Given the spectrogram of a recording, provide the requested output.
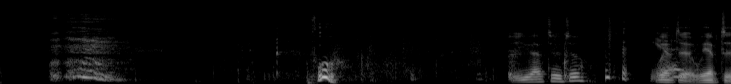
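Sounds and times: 
throat-clearing cough: 0.5s - 1.4s
speech: 3.1s - 3.5s, 5.2s - 7.3s.

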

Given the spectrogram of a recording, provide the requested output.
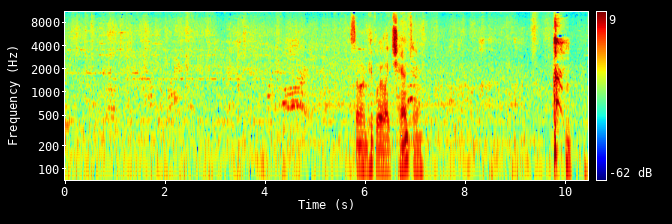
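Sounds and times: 
faint noise of a busy indoor space: 0.0s - 10.4s
speech: 5.8s - 7.3s
person coughing: 9.8s - 10.2s.

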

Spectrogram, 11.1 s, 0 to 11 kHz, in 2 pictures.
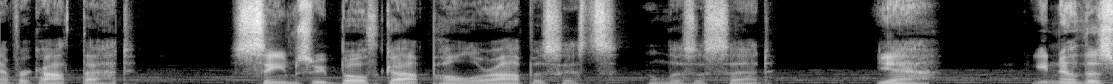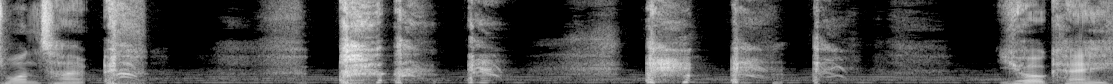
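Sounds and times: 
speech: 0.0s - 6.0s, 10.6s - 11.1s
person clearing throat: 6.1s - 6.4s, 7.2s - 8.1s, 8.8s - 9.9s
person coughing: 6.1s - 6.4s, 7.2s - 8.2s, 8.8s - 9.9s.

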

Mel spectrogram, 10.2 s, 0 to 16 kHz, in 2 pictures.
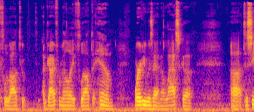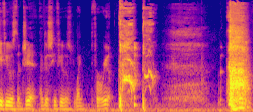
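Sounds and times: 
speech: 0.1s - 4.0s, 4.6s - 8.1s
person coughing from a tickle in the throat: 7.5s - 8.3s, 9.5s - 10.1s.

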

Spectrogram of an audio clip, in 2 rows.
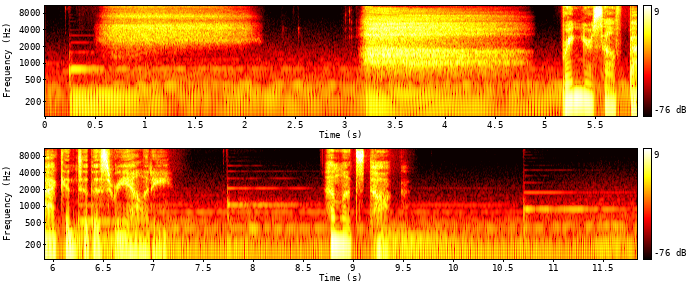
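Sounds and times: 
deep inhale and exhale: 0.5s - 2.1s, 3.2s - 4.9s
speech: 5.2s - 7.3s, 8.8s - 9.6s.

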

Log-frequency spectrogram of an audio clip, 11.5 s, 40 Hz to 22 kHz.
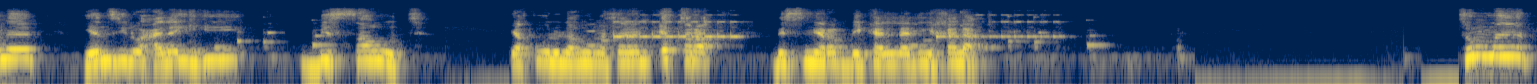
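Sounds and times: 
speech: 0.0s - 3.2s, 3.8s - 7.5s, 11.0s - 11.5s
telephone ringing with bright electronic chime: 4.4s - 5.7s, 6.6s - 8.4s.

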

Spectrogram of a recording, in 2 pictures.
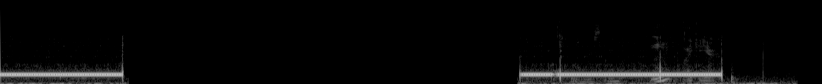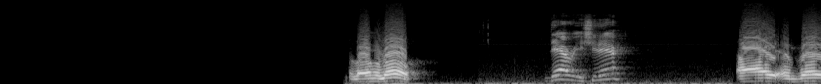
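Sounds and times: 
phone call ringback tones: 0.0s - 1.3s, 5.2s - 7.2s
speech: 11.8s - 12.4s, 13.7s - 14.6s, 15.6s - 16.4s.

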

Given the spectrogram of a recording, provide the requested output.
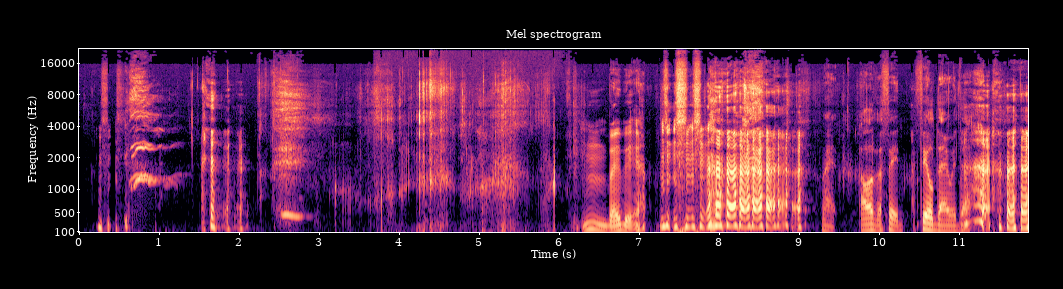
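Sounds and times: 
speech: 0.2s - 0.7s, 6.3s - 11.8s
close-miked eating and chewing with crunches and wet bites: 3.2s - 6.2s.

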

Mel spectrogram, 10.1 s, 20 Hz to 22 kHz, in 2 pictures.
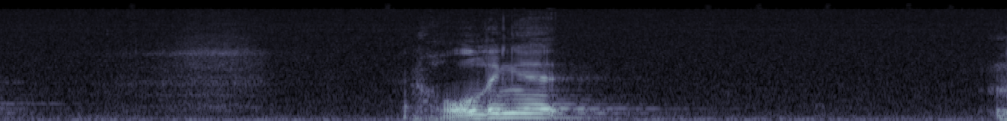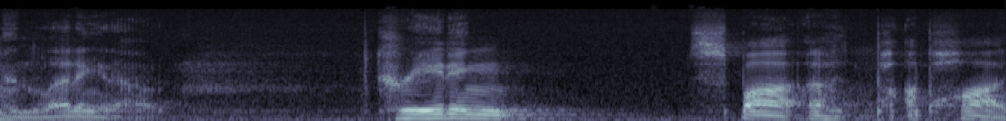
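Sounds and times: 
soft airy intake of breath: 0.6s - 1.4s
speech: 2.2s - 3.1s, 5.1s - 5.9s, 7.0s - 7.8s, 8.5s - 10.0s.

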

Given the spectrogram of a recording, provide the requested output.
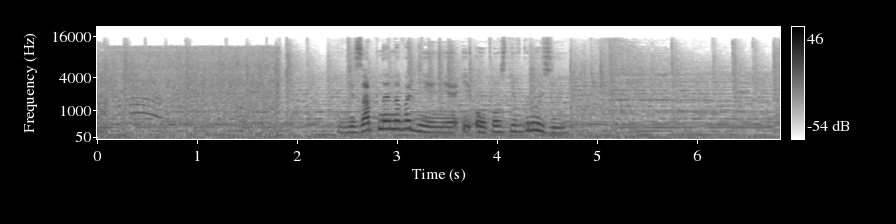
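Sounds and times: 
heavy rain and hail pounding down: 0.0s - 2.0s
speech: 2.4s - 4.9s.

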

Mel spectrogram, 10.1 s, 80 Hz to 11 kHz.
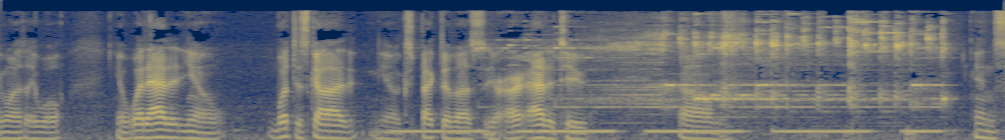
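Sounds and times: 
speech: 0.0s - 7.9s, 9.8s - 10.0s
mobile phone ringing with a synthetic melodic ringtone: 4.0s - 9.6s.

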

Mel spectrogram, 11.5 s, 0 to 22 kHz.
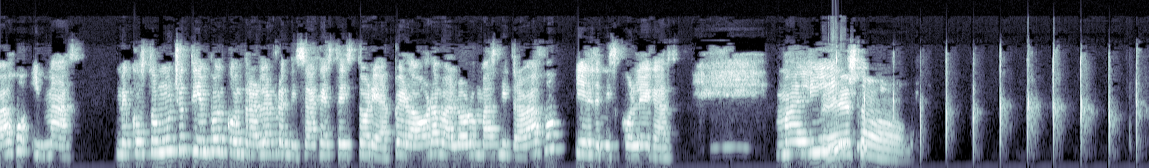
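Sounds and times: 
speech: 0.1s - 9.3s
single person clapping: 8.3s - 11.4s.

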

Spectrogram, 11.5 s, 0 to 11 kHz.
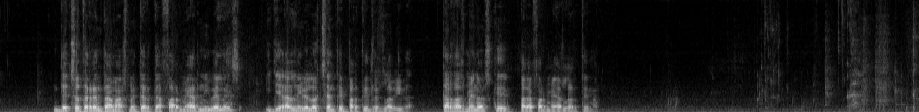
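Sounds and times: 
low steady hum: 0.0s - 11.4s
speech: 0.7s - 7.6s
water being poured or sipped: 8.1s - 11.4s
soft splashy bursts: 9.4s - 11.4s.

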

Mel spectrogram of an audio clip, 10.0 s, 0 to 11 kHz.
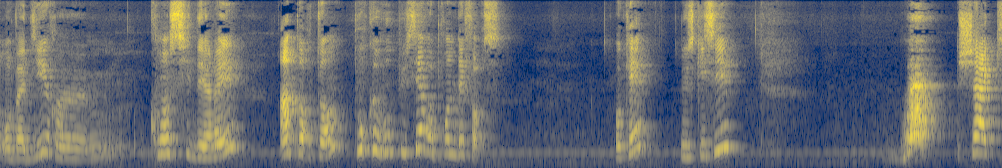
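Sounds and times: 
speech: 0.0s - 5.1s, 6.2s - 7.4s, 9.0s - 10.0s
humming room tone: 0.0s - 10.0s
dog barking: 9.0s - 9.6s.

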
